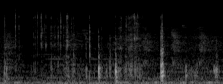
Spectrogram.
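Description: A few light clicks and taps of hard plastic, with a little wrapper crinkle, as a candy packet and a small plastic toy camera are put into a plastic tub. The clicks come about a second in and again past the middle.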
